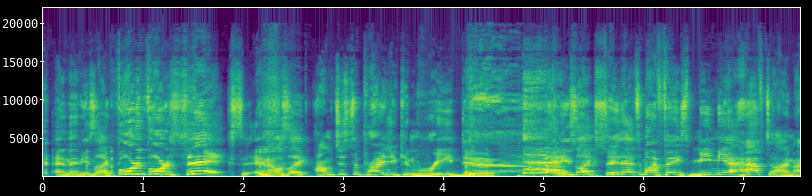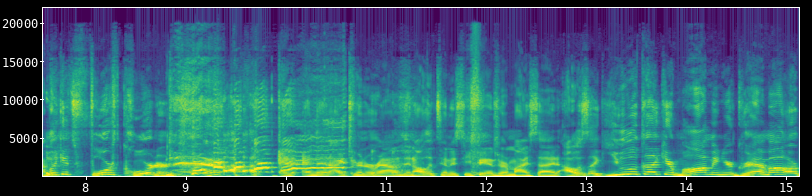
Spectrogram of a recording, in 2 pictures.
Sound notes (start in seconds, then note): 8.8 all laughing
